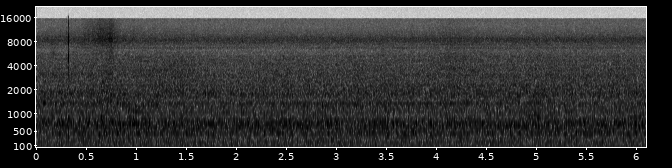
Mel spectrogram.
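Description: Steady background hiss with a faint low hum, as from a fan or room ventilation picked up by a phone microphone. One sharp click comes about a third of a second in.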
